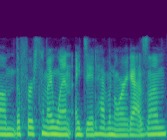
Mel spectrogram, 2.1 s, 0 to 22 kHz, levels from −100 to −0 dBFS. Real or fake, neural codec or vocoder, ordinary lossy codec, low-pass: real; none; Opus, 64 kbps; 7.2 kHz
